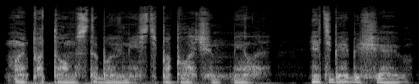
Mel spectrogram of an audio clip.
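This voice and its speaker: A man voicing a tough male pilot who speaks low and soothingly to a crying woman. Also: steady tone, fairly quick, slightly rough, no echo, clean studio sound. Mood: tender. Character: tough male helicopter pilot gone tender.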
